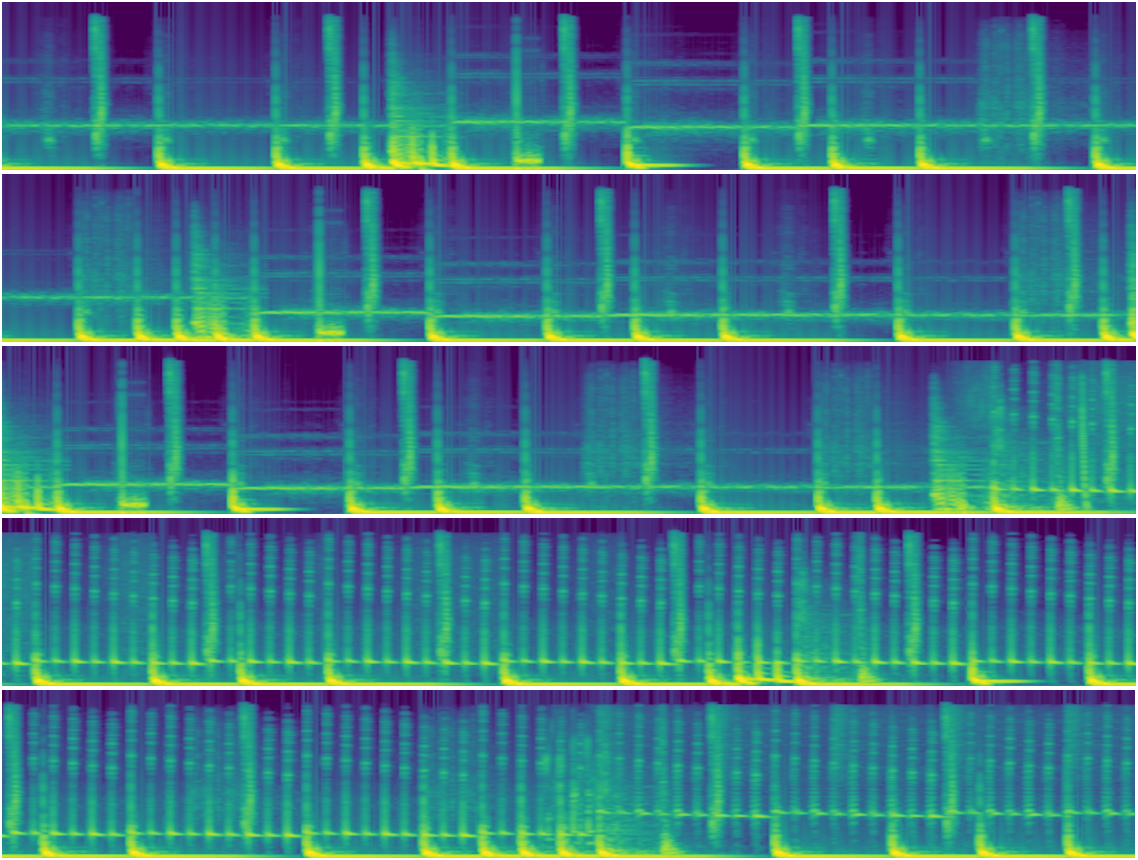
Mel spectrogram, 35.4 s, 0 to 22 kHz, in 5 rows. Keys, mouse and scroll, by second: 5.4 right click, 6.4 click, 8.2 click, 12.2 shift+click, 15.2 click, 20.7 click, 23.9-25.7 ctrl+drag, 25.7 alt+middle click, 26.1-27.6 alt+right drag, 27.6 click, 27.6-30.0 ctrl+drag, 30.0-33.5 ctrl+drag.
